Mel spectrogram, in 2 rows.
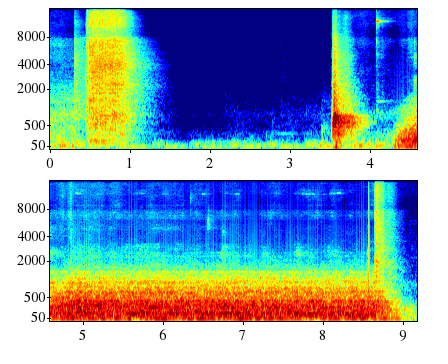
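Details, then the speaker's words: Toyota MR2 SW20 wheel hub turned by hand: rough, gritty, ratchety grinding; dead worn wheel bearing. "that is what a dead wheel bearing sounds like at the shopping baskets"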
